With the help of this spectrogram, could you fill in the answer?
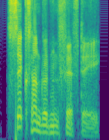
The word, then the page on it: DCL: British English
